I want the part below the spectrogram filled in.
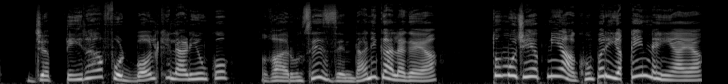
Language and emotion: Urdu, surprised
